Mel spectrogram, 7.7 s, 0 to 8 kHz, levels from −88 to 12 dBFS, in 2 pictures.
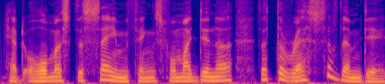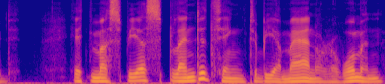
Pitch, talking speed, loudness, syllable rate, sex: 125 Hz, 220 wpm, -17 LUFS, 4.7 syllables/s, male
